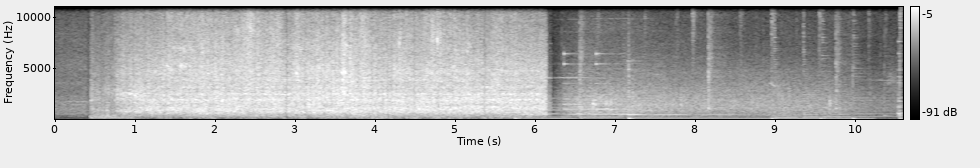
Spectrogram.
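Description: A travelling train makes a loud, dense rushing rumble for several seconds, then drops to a quieter steady hum with sustained tones and occasional knocks.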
